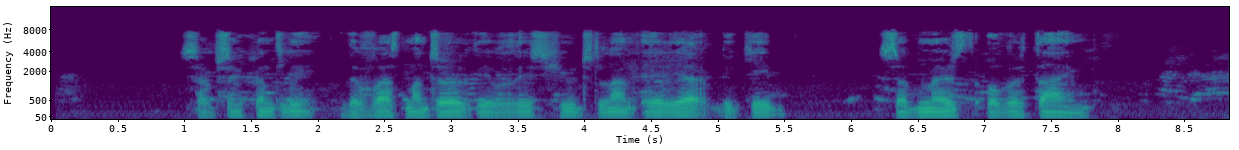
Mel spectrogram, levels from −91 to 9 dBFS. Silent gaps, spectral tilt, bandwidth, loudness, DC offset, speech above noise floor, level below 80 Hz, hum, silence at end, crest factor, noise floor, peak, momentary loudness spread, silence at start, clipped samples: none; -4.5 dB/octave; 8.2 kHz; -36 LUFS; under 0.1%; 40 dB; -52 dBFS; none; 0 s; 20 dB; -76 dBFS; -16 dBFS; 10 LU; 1 s; under 0.1%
